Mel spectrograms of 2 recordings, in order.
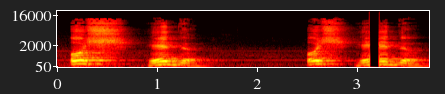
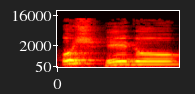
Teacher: لیکن وقف کرتے وقت پیش والی حرکت ساکن سے بدل جاتی ہے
